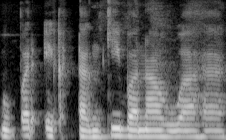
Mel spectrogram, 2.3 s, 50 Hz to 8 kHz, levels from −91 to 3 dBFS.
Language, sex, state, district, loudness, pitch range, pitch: Hindi, male, Jharkhand, Garhwa, -18 LUFS, 130-140 Hz, 130 Hz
